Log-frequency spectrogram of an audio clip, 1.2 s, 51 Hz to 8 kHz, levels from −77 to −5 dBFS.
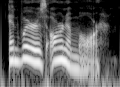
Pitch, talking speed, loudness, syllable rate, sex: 205 Hz, 200 wpm, -15 LUFS, 8.4 syllables/s, female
